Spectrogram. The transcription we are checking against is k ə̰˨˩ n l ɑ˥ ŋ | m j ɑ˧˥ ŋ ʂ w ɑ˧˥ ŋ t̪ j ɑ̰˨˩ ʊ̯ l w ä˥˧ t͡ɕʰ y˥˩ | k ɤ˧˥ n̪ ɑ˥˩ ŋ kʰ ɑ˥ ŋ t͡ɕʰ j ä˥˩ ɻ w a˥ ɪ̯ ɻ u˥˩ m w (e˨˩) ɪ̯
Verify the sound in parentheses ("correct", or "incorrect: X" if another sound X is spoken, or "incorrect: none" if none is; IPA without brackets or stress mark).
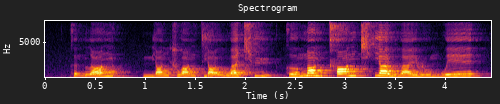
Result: incorrect: e˥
